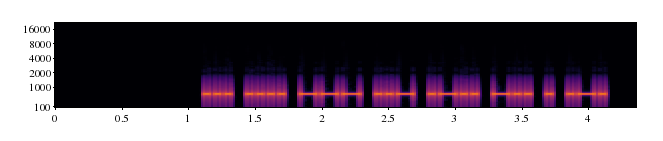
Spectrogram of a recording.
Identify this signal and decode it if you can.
Morse code, heard as a keyed tone, about 30 wpm, 700 Hz. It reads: SHOULDER
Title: Top 1501-1750 Words 30wpm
